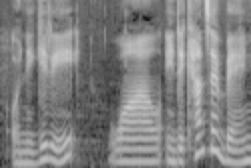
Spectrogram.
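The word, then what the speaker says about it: おにぎり: a good one and in standard Japanese the accent is on the knee but in the cancer vein the accent is on the geek so instead of Japanese you'd say onigiri while in the cancer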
